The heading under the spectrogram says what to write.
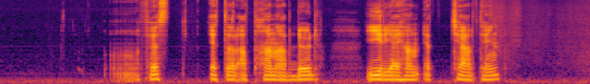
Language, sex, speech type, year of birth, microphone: Norwegian, male, read, 1989, Shure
